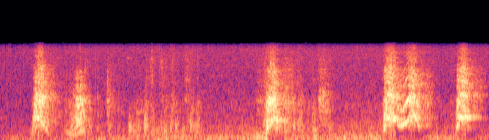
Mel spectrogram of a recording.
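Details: Several pups yapping excitedly, with irregular sharp barks spaced one to two seconds apart, a quick double bark late on, and soft whimpers and yips in the gaps.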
